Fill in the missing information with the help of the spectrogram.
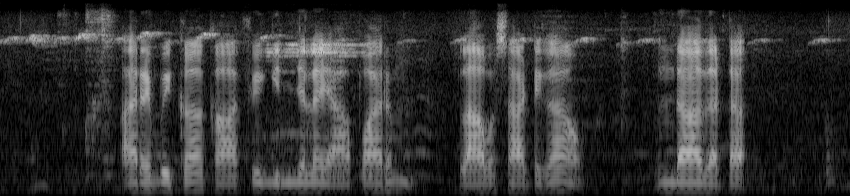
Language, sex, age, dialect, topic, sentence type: Telugu, male, 18-24, Southern, agriculture, statement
